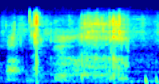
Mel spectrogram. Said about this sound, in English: Oh, sorry, you got that slurp right in the mic. My bad.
